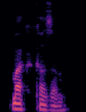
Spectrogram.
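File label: "microcosm", Australian English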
